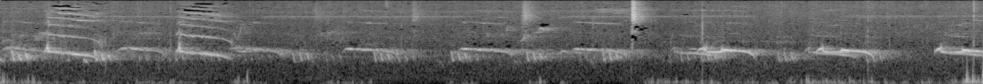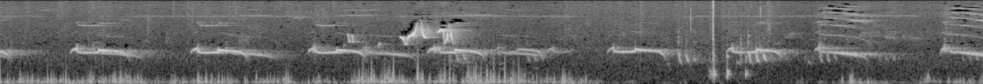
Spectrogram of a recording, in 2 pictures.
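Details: Kio's tree frog, found in the rainy season in tall trees, breeding in foam nests over temporary pools. A regular series of clear, slightly falling chirps continues throughout, with scattered higher notes and some low background rumble in the later half.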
